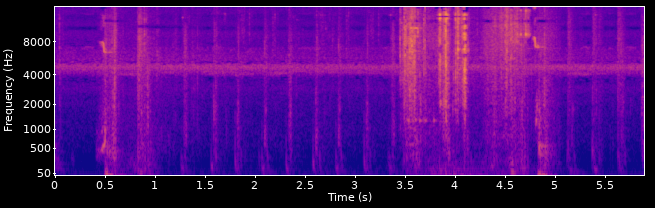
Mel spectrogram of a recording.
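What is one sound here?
Footsteps patter quickly and evenly on a hard surface.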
